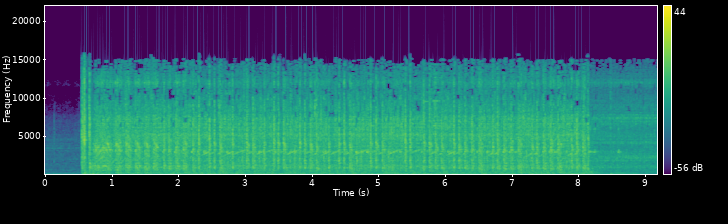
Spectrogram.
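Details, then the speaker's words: Diesel dump truck that started and quickly died, cranked after hand-priming the fuel system. Long rough cranking, about eight seconds, with no clean catch; battery weakening. Owner suspects a bad lift pump. Extended cranking, engine dies. "Same thing as before, I don't understand. And it also sounds like I'm starting to wear my battery down a bit."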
